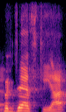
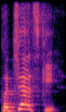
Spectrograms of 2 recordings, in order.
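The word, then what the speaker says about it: Podziemski: Thank you, Pajetsky. I can never say those names correctly. So it's a tough one. Yeah, Pajetsky.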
